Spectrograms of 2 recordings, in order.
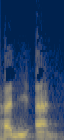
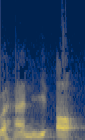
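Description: First: The word ends with the nasal ending 'an'. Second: The word ends with a long 'aa' vowel. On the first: The speaker calls it wrong. "دیگه نگو هنی ان" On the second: The speaker calls it right. "بگو هنی آ"

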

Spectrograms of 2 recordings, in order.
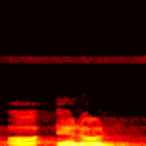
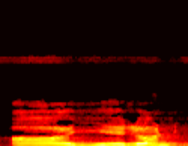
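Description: First: The middle consonant is a glottal stop. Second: The middle consonant is a y sound. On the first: The speaker calls it right. "آئلون باید بخونیم" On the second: The speaker calls it wrong. "حالا کاتب سواد نداشته"

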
